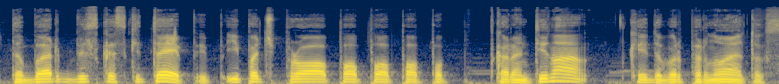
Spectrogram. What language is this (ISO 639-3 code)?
lit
